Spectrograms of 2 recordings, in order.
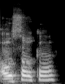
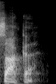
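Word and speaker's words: Sokka: Isn't it Osoka? No, it's it's just Saka. Saka. Saka. My bad. Sa. I mean, I think I pronounced the O's more, but yeah.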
